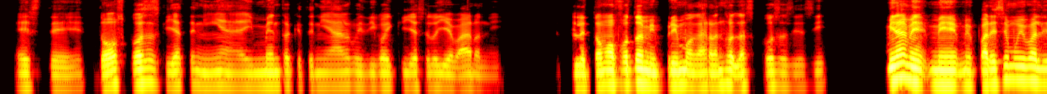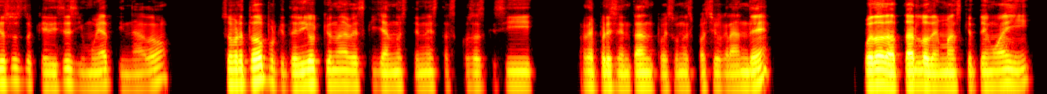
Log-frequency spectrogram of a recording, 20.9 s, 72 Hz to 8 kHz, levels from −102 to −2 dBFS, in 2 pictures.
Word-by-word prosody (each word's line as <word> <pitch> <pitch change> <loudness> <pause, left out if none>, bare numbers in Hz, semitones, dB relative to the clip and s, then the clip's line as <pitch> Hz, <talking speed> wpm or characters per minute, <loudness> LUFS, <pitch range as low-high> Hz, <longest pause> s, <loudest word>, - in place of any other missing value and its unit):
este, 100 -1 -11
2 115 +5 +1
cosas 125 0 0
que 110 - -15
ya 115 +1 -3
tenía 110 -2 -9
e 105 - -9
invento 105 +1 -6
que 105 - -21
tenía 105 +1 -11
algo. 110 0 -11
Y 105 - -11
digo 105 +1 -10
ahí 105 - -6
que 105 - -19
ya 105 0 -7
se 105 -1 -18
lo 105 - -9
llevaron. 100 -1 -8
Y 90 - -32 0.7
le 105 -1 -1
tomo 110 +3 +3
foto 120 +3 +3
a - - +9
mi 115 -3 +4
primo 115 +2 +1
agarrando 105 +3 -1
las 105 +1 -4
cosas, 105 -1 -8
y 105 - -18
así. 110 +2 -19 0.6
Mira, 160 +5 +9
me 135 -4 +6
me 115 0 +4
me 115 +1 -3
parece 120 +6 +2
muy 150 -1 +1
valioso 135 -2 +1
esto 125 -3 -14
que 110 -1 -13
dices, 110 +3 -8
y 110 - -19
muy 105 +2 -9
atinado, 115 +5 -11 0.5
sobre 120 +1 +1
todo 135 +4 +7
porque 125 -6 -13
te 105 0 -3
digo 125 +3 +2
que - - -8
una 120 0 -5
vez 115 -1 -7
que 110 - -26
ya 110 -1 -5
no 110 - -6
estén 105 0 -13
estas 110 -1 -14
cosas 105 -1 -13
que 105 0 -38
sí 110 +1 -9 0.4
representan, 105 -1 -4
pues, 100 -1 -14
un 105 - -10
espacio 105 0 -12
grande, 105 +3 -3 0.9
puedo 115 +2 +9
adaptar 110 -1 +7
lo 115 -1 +5
demás 105 0 -2
que 110 - -12
tengo 110 +1 -5
ahí, 125 +3 -4
110 Hz, 205 wpm, -22 LUFS, 105-115 Hz, 0.9 s, a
